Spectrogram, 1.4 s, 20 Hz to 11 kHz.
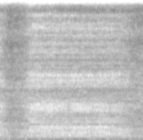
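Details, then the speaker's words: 2008 Nissan Altima JF011E CVT on the bench during teardown, air check on the primary variator piston: a steady sharp hiss of air escaping from underneath shows a leaking seal; the secondary variator also leaks. "And you can hear it, it's leaking from underneath, okay? So this definitely is a leak here, all right?"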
